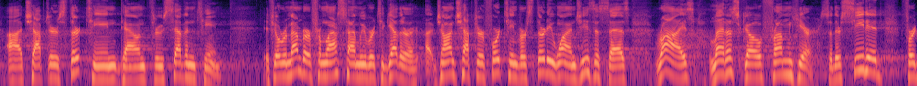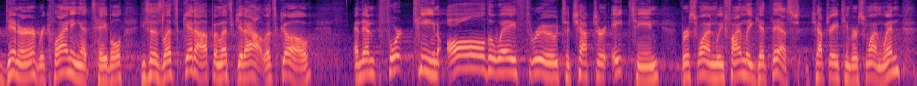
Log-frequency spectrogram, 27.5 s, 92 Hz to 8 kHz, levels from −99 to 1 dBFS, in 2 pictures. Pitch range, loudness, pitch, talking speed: 140-180 Hz, -24 LUFS, 155 Hz, 150 wpm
